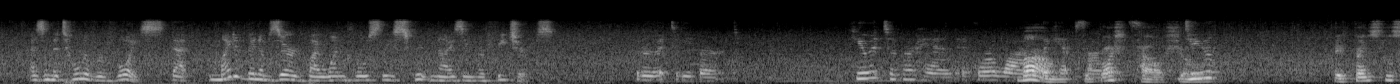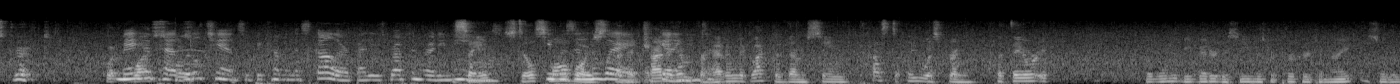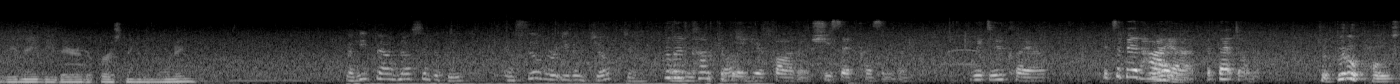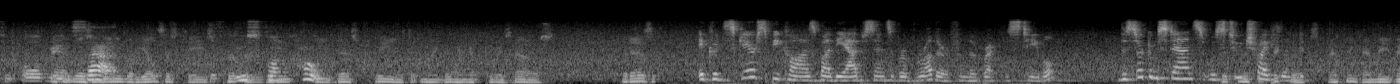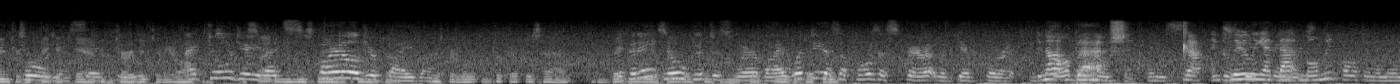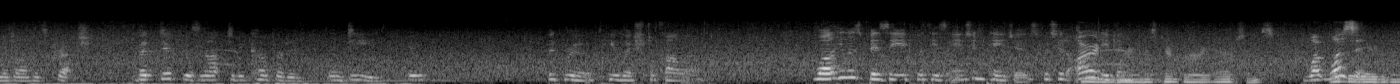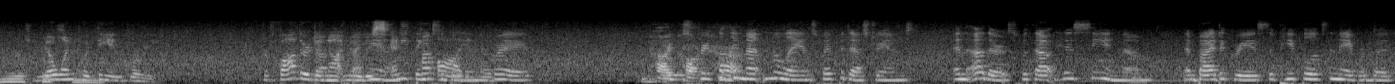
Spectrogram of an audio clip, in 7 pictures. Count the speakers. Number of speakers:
7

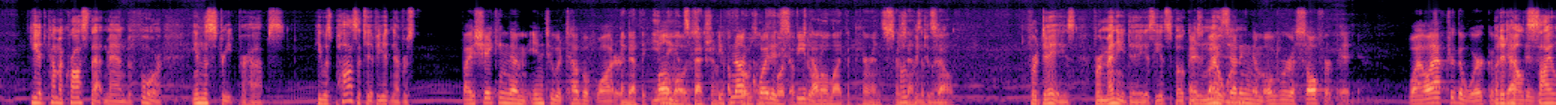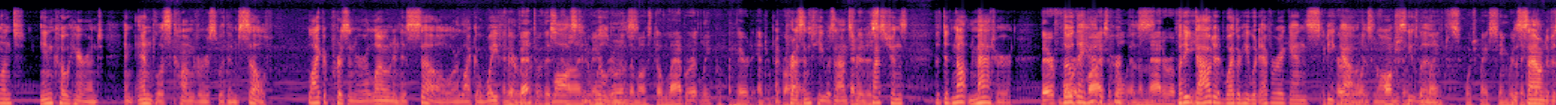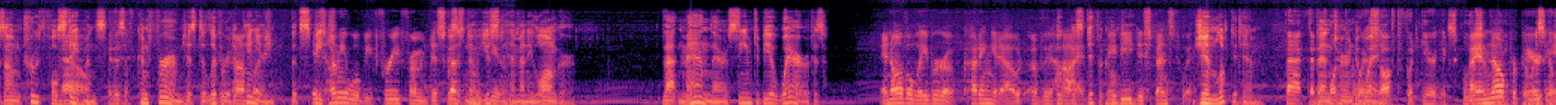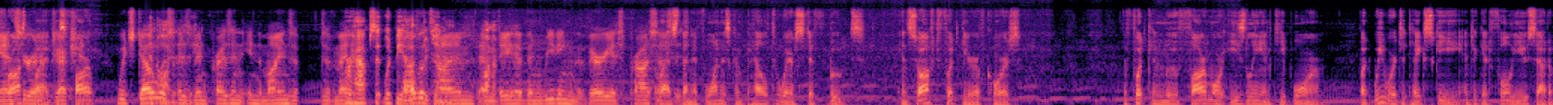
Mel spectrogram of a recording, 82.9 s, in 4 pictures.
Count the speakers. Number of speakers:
3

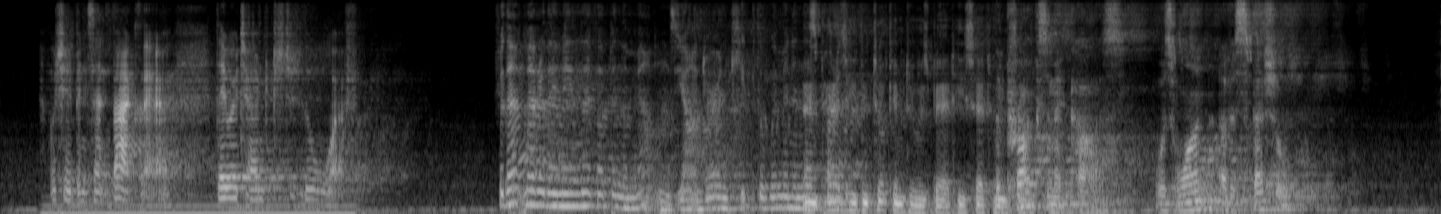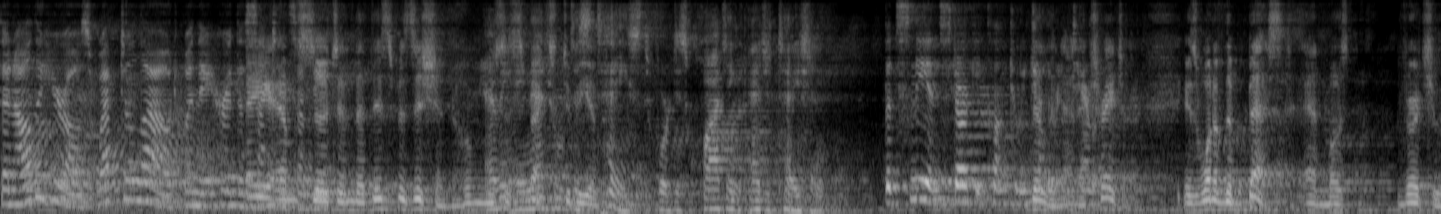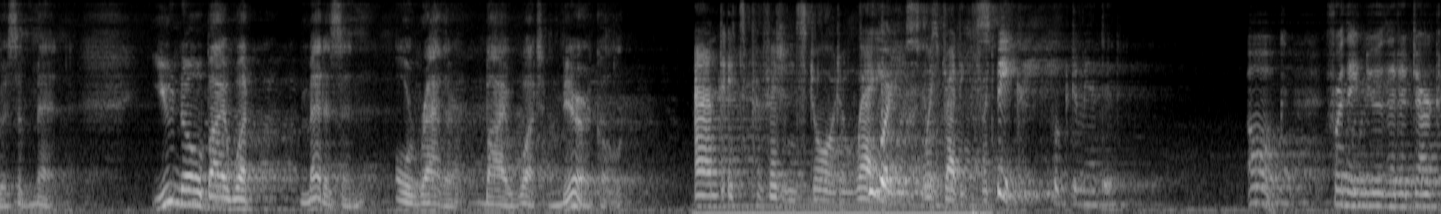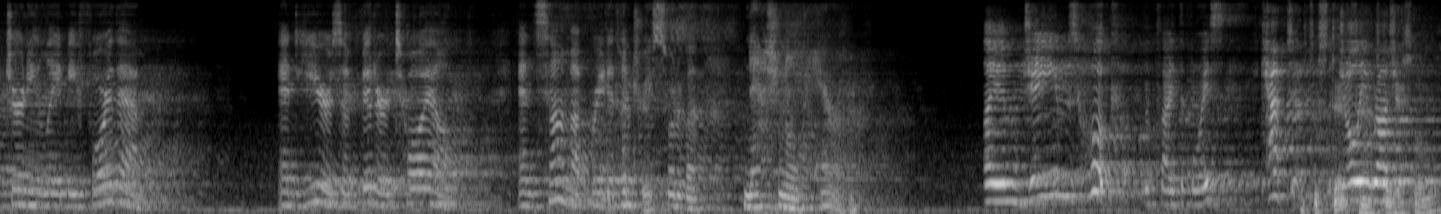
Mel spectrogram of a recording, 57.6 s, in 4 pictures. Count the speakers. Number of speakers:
8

